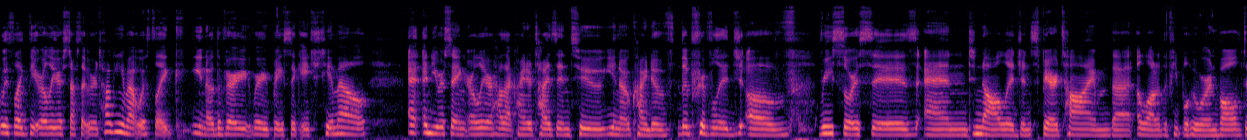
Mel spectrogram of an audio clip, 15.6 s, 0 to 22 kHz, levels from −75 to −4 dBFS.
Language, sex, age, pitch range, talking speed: English, female, 20-39, 160-195 Hz, 200 wpm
